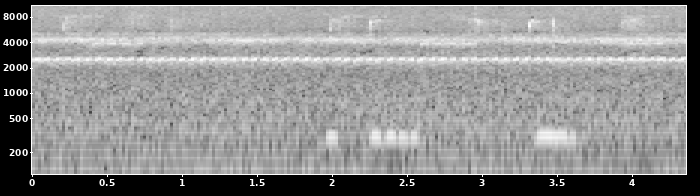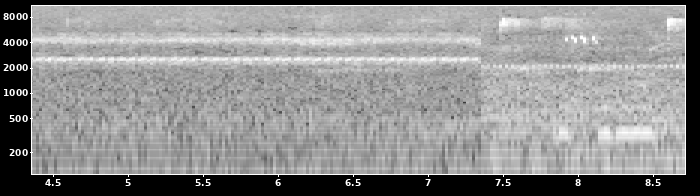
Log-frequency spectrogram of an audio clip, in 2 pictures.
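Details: Great horned owls at sunset on Mt Nittany give a few low, muffled hoots in brief clusters, with a further soft burst near the end, against constant high insect buzzing.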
